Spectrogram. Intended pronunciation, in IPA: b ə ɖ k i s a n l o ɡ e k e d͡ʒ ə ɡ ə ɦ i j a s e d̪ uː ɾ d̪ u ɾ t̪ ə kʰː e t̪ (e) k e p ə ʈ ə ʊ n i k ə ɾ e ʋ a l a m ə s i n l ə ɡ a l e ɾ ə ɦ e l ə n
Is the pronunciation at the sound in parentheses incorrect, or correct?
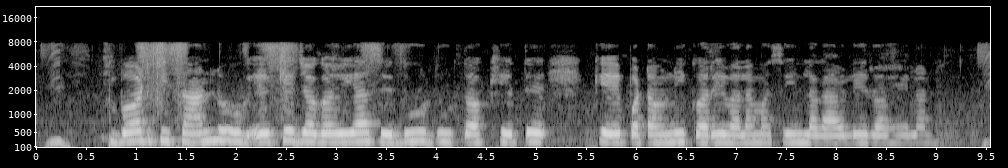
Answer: correct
